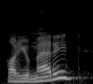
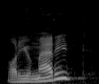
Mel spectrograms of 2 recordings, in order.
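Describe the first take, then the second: The two takes are said the same way.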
